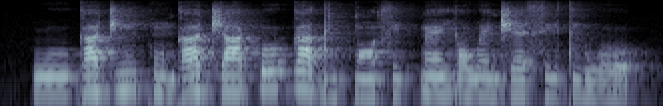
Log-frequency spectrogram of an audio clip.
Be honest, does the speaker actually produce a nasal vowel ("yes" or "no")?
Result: yes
